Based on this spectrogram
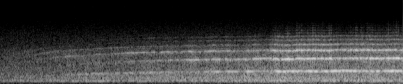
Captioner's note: siren blaring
